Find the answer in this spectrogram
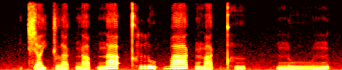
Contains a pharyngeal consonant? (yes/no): no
